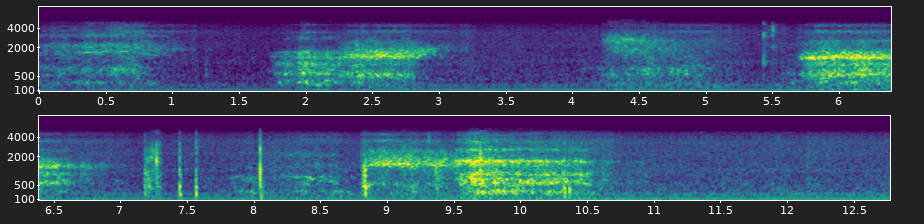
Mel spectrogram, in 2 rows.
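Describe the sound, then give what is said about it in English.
Slow, deep breaths during a guided session, each a soft, airy inhale or exhale, with quiet pauses and a few small clicks between them. “3 nice deep breaths.”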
